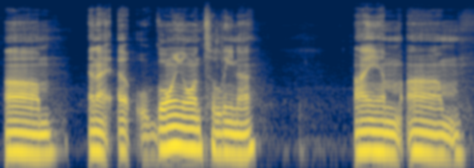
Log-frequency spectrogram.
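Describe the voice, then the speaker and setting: A middle-aged man speaks in a deep, smooth voice, recorded close and dry. He chats casually but haltingly, pausing to find his words in a reflective way. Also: flat delivery, no room sound. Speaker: podcast participant. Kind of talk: casual chat.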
